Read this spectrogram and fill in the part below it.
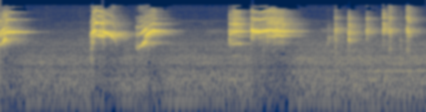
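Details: Two pet female lovebirds, four months old, calling indoors while napping; harmonic whistled notes, some slurred and wavering, come in separate bursts, followed by a quick run of short high chirps near the end.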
